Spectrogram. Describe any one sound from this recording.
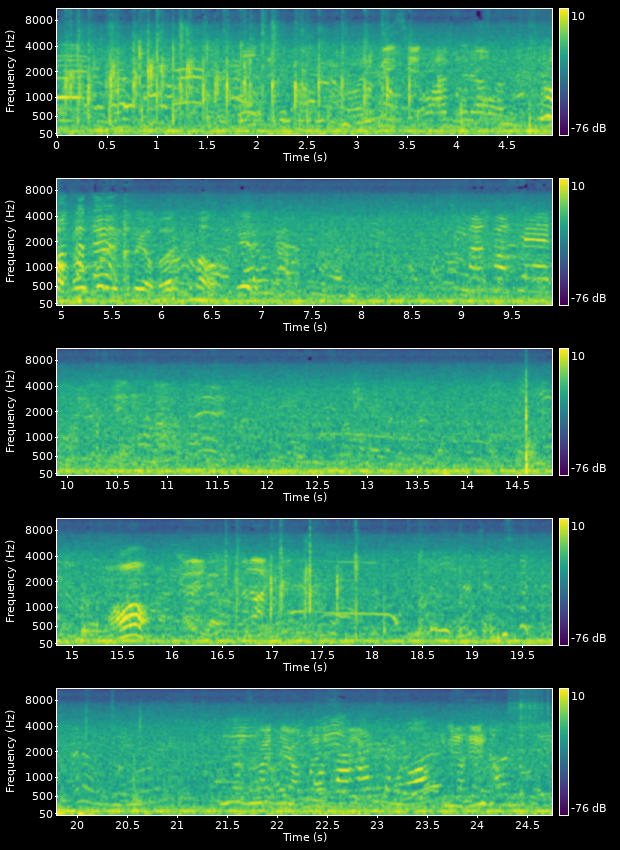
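Children and adults call out and cheer across an open field outdoors.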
